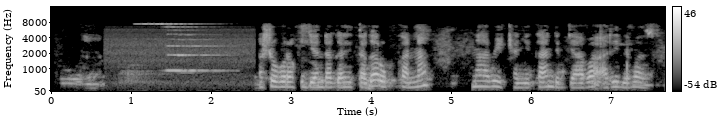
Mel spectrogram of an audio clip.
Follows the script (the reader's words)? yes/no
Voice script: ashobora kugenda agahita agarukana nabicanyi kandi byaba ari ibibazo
yes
